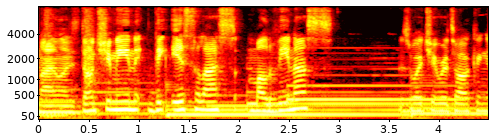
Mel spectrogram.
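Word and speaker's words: Islas Malvinas: back the Falon Islands don't you mean the isas malvinas is what you were talking about if you're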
